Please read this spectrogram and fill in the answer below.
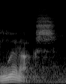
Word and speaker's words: Linux: people pronounce my name but Linux is always Linux he developed a kernel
